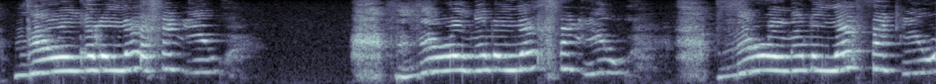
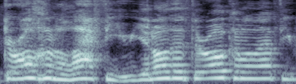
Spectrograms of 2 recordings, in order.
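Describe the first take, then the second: First: Very high, loud screechy mimicry; mother's remembered taunt. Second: High, loud heated warning; arguing mother. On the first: Mother's words ring in Carrie's head, screeched taunt. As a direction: screech it in a put-on falsetto, over and over. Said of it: "and then you just hear". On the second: Retold or imitated. Mother argues with Carrie before prom, heated warning. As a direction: imitate a mother's raised-voice argument. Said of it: "when her and the mother were arguing".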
